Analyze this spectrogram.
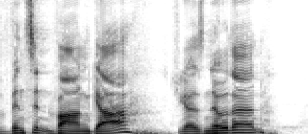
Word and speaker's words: Vincent van Gogh: Speaking of names, in elementary school, I also learned that Vincent van Gogh's name is actually pronounced Vincent von Gogh.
